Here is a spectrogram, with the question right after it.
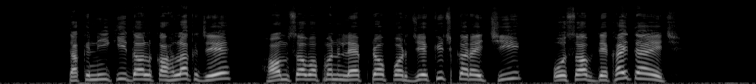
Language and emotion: Maithili, fearful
